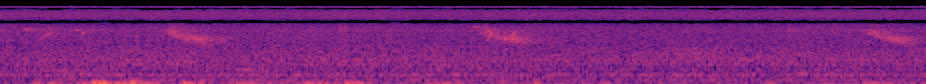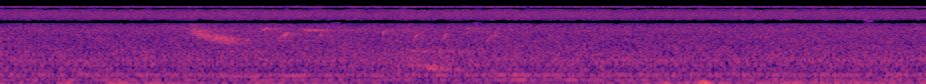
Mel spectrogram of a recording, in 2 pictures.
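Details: Honey bee swarm moving into a swarm trap: a steady, low, droning hum made of several stacked tones runs throughout. Brief low rumbles from wind or handling come early on, and faint high downward-sliding notes sound above.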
